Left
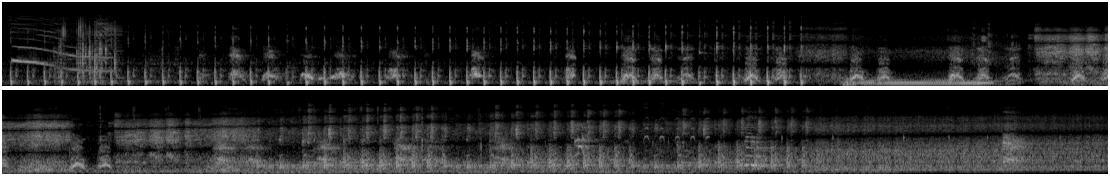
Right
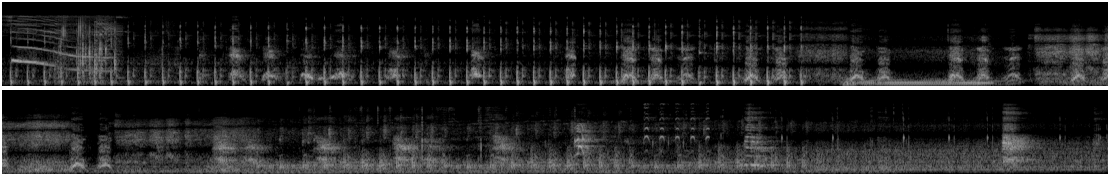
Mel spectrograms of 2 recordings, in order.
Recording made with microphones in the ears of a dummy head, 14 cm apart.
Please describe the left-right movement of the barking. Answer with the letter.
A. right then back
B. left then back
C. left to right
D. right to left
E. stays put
E.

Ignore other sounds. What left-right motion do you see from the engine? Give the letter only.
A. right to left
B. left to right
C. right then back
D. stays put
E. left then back
A.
